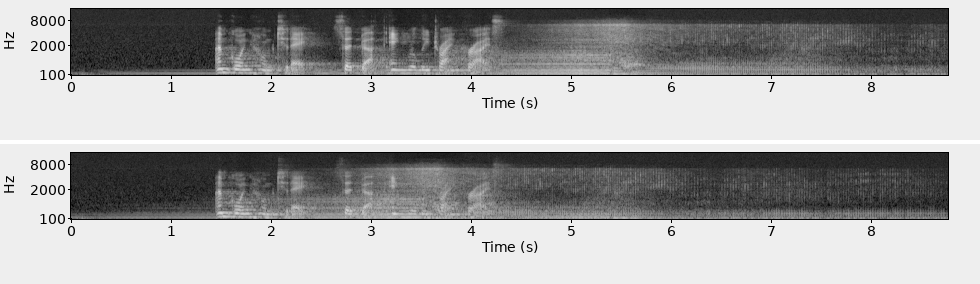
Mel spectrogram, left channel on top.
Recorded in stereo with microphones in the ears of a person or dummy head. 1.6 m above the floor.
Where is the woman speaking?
15° left (ahead or behind), 0.8 m.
